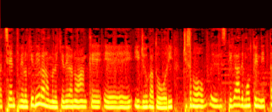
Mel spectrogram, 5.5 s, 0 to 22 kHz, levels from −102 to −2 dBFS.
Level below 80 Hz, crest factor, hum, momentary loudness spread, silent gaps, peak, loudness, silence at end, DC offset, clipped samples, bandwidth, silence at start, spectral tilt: -40 dBFS; 12 dB; none; 6 LU; none; -8 dBFS; -19 LUFS; 0 s; under 0.1%; under 0.1%; 8 kHz; 0 s; -8 dB/octave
